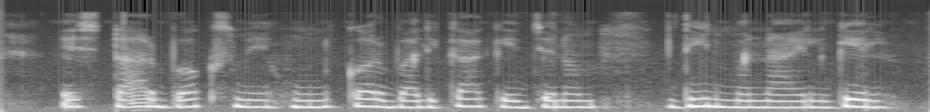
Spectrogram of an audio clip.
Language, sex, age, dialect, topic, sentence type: Maithili, female, 18-24, Southern/Standard, agriculture, statement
